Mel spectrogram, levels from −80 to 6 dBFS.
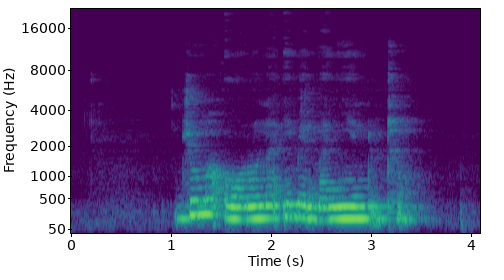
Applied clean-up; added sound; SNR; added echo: none; none; none; reverberation time 0.6 s.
